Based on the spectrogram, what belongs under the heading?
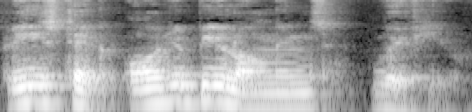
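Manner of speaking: ordinary talk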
